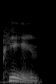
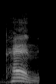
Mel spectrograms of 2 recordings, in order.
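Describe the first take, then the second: First: The vowel is raised toward an 'ee' sound. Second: The vowel is a clear short 'eh' sound. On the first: This is how it is said in New Zealand. "It's not peen, and they have a lot of those kind of things in, in New Zealand" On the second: This is how it is said in America. "The word pen is pen here"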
